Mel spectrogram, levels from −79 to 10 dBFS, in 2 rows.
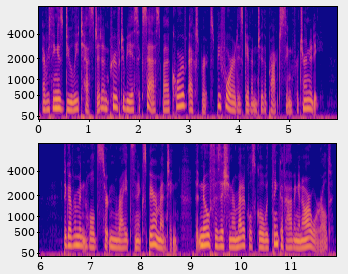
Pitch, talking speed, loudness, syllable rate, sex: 175 Hz, 215 wpm, -20 LUFS, 6.7 syllables/s, female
